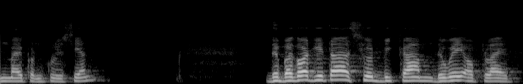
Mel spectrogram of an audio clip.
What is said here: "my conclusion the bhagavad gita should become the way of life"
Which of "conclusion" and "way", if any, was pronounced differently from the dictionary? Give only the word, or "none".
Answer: conclusion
